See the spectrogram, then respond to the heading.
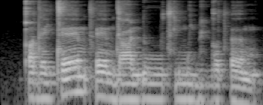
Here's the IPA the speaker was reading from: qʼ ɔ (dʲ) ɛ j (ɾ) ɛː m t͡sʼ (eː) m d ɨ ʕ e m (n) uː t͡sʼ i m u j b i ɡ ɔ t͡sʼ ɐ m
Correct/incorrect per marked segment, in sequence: incorrect, incorrect, incorrect, incorrect

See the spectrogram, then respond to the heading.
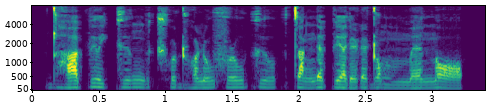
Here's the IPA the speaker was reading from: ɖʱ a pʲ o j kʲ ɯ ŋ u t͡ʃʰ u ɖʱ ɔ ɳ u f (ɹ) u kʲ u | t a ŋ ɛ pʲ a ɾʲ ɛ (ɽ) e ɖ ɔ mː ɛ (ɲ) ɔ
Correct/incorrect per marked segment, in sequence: correct, correct, incorrect

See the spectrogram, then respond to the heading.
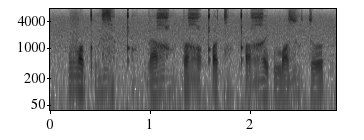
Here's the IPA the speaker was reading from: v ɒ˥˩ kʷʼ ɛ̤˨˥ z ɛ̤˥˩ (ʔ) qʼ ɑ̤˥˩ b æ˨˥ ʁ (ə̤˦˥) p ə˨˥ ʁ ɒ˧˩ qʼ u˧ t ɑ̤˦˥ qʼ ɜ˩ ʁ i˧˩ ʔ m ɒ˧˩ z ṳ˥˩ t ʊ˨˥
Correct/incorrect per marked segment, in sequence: correct, incorrect

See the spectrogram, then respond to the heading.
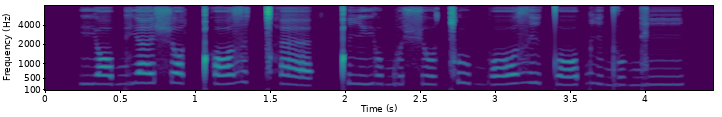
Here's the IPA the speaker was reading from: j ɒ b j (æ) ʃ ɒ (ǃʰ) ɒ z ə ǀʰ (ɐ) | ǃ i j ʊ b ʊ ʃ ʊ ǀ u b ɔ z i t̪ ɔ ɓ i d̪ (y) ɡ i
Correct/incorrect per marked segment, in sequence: correct, correct, incorrect, incorrect

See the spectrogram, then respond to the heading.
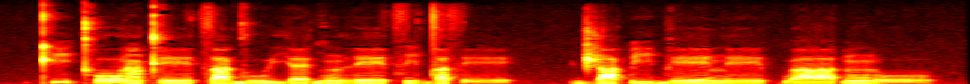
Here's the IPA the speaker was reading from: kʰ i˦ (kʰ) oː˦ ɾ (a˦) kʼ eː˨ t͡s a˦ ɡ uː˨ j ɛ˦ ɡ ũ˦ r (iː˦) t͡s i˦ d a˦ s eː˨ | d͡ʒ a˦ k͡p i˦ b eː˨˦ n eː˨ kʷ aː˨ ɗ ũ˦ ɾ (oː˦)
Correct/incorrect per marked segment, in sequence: correct, incorrect, incorrect, incorrect

